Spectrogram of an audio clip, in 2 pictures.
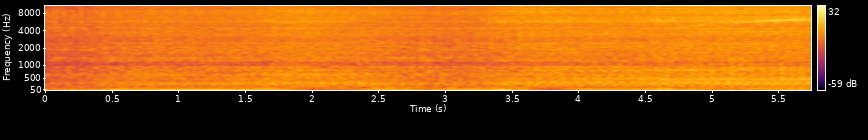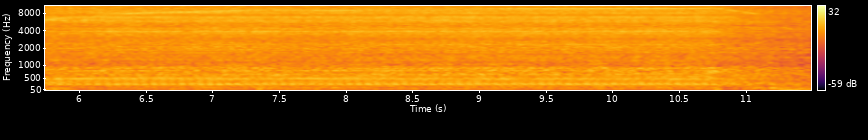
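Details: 2014 Ford F-150 3.5L EcoBoost, warmed up with good oil pressure, idling: a steady light tapping knock of about four per second, heard near where the crankcase meets the transmission. It is absent when cold; cause not yet found.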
